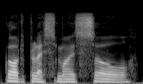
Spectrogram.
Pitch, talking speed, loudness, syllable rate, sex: 125 Hz, 170 wpm, -18 LUFS, 3.3 syllables/s, male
